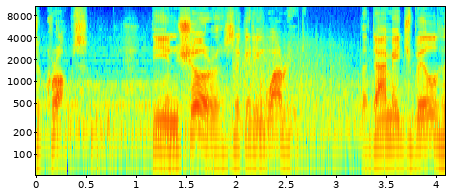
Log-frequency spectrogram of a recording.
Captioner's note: thunderclap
